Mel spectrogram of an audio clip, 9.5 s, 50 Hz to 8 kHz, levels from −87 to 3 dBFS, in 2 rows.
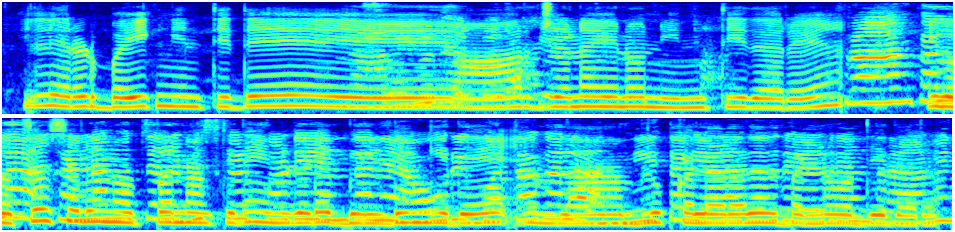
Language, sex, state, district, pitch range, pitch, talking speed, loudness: Kannada, female, Karnataka, Dakshina Kannada, 235-265 Hz, 255 Hz, 45 wpm, -21 LUFS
